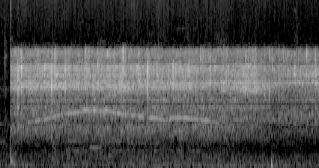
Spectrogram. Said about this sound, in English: you can just hear that continuous rain all the way through this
